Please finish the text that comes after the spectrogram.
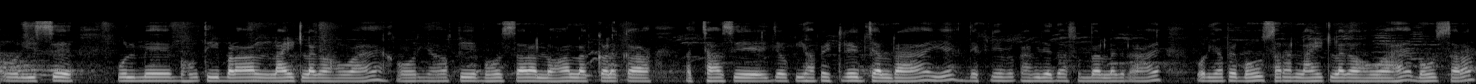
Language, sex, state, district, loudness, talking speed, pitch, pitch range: Hindi, male, Bihar, Araria, -26 LUFS, 195 wpm, 160 Hz, 155-165 Hz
